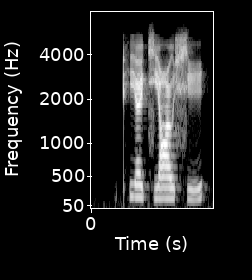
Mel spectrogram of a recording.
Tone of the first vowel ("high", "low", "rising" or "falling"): falling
